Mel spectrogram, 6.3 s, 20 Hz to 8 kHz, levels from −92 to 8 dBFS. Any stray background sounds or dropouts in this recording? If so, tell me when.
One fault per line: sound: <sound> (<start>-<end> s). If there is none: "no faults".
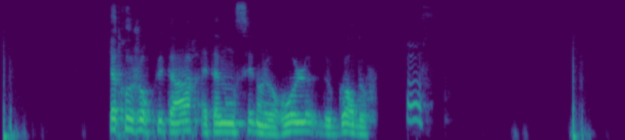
sound: laugh (4.1-4.3 s)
